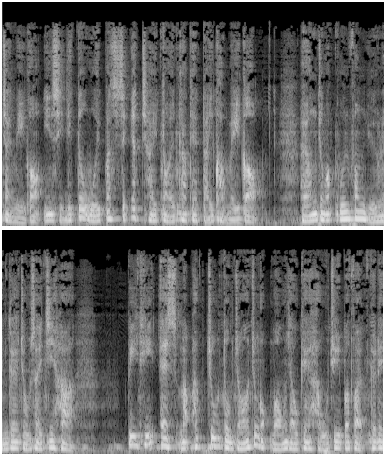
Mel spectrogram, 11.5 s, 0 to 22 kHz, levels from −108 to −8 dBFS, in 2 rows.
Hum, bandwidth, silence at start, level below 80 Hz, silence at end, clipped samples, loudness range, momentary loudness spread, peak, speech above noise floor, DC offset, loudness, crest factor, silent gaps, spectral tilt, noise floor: none; 15.5 kHz; 0 s; -44 dBFS; 0 s; under 0.1%; 2 LU; 5 LU; -8 dBFS; 21 dB; under 0.1%; -26 LUFS; 18 dB; none; -5 dB/octave; -47 dBFS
